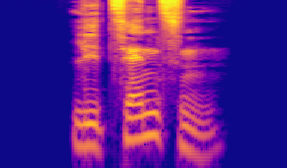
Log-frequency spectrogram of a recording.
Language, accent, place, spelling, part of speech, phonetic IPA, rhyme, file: German, Germany, Berlin, Lizenzen, noun, [liˈt͡sɛnt͡sn̩], -ɛnt͡sn̩, De-Lizenzen.ogg
- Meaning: plural of Lizenz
